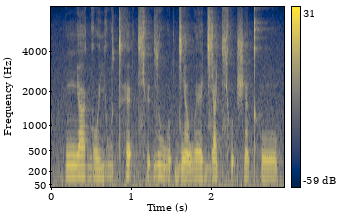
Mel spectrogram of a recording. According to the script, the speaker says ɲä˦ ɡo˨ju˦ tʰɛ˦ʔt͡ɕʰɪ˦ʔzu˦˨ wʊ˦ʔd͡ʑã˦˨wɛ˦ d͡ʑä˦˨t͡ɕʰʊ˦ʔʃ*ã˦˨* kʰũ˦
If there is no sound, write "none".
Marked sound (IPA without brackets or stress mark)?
ã˦˨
